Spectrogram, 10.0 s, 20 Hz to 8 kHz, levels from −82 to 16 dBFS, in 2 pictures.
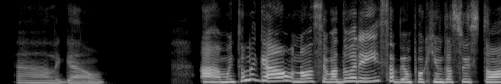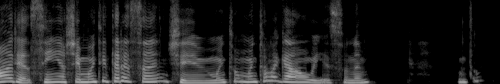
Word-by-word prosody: Ah, 190 -2 -8
legal. 170 - -7 0.9
Ah, 130 - +5
muito 260 +8 0
legal. 380 -5 +6
Nossa, 290 +1 +2
eu 255 - -1
adorei 310 +5 +3
saber 300 -10 0
um 250 - +3
pouquinho 260 0 +1
da 255 - 0
sua 265 +1 -3
história, 250 -2 +2
assim, 250 +3 -4
achei 250 0 -2
muito 270 +5 -1
interessante, 295 -4 -4 0.2
muito, 200 +9 -8
muito 270 +4 -3
legal 265 - -1
isso, 200 +1 -10
né. 200 +1 -6 1.0
Muito 335 +10 -10
260 Hz, 145 wpm, -24 LUFS, 230-305 Hz, 1.0 s, legal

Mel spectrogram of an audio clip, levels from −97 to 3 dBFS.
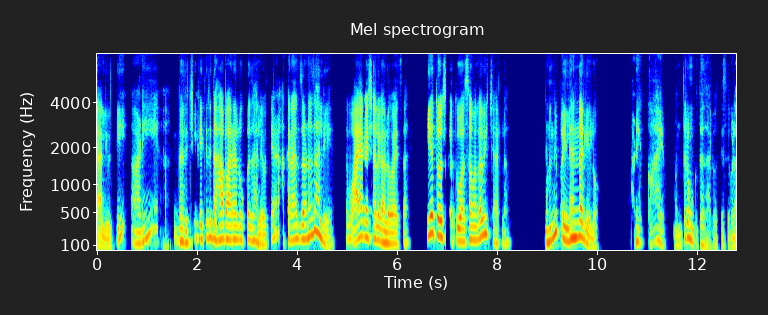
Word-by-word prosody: आली 90 -5 -1
होती 85 - -5
आणि 175 - -4 0.3
घरची 125 +1 -3
काहीतरी 170 +1 -3
10-12 160 0 +2
लोकं 155 0 -4
झाले 145 -8 -2
होते 110 +8 -6
आणि 215 +7 -7
11 155 0 -1
जण 165 +3 +2
झाले 195 - +2
तर - - -17
वाया 190 - +4
कशाला 170 -3 +1
घालवायचा 120 -4 +1 0.4
येतोस 210 -4 +5
का 155 - -2
तू? 145 - +3
असं 140 +3 +1
मला 155 +3 +1
विचारलं. 190 - -2 0.8
म्हणून 130 +4 +1
मी 225 - +5
पहिल्यांदा 180 +5 +5
गेलो 85 - -2 0.7
आणि 140 - -3 0.2
काय 140 -4 -7 0.2
मंत्रमुग्ध 115 - -3
झालो 80 -3 -13
ते 85 +2 -17
सगळं 85 +1 -10
150 Hz, 155 wpm, -25 LUFS, 115-170 Hz, 0.8 s, येतोस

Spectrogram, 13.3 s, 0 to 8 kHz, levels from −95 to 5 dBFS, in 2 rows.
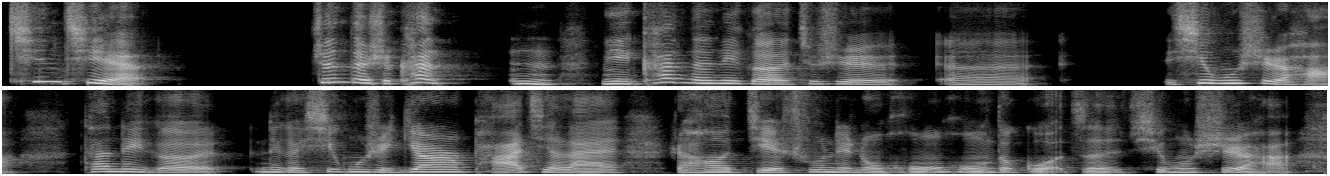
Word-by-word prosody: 亲 430 0 +1
切， 295 -9 +5 0.8
真 350 +2 0
的 305 -3 +7
是 255 - +2
看 320 +3 +3 0.3
嗯， 215 -6 +1 0.2
你 225 0 +2
看 355 +10 0
的 275 -2 +4
那 260 -1 +3
个 200 -6 +3
就 190 +5 -8
是， 190 -6 -3
呃， 160 -4 -9 0.7
西 295 - +2
红 270 -1 +6
柿 275 -2 +3
哈， - - -2 0.3
它 240 +1 -2
那 240 -2 0
个 160 -7 -2
那 210 0 -4
个 190 -2 -3
西 180 +7 -4
红 230 0 -1
柿 205 -3 -1
秧 220 -1 +5
儿 220 -1 +2
爬 220 - +2
起 195 0 -4
来， 145 0 -1 0.2
然 160 +1 -4
后 200 0 +1
结 170 -4 -1
出 180 +4 -7
那 195 -2 -1
种 145 -5 -4
红 145 +7 -3
红 145 -7 -3
的 185 - -1
果 140 -7 -3
子， 135 +3 -5
西 140 +7 -6
红 175 -2 -4
柿 180 +3 0
哈， - - -4
200 Hz, 215 characters per minute, -23 LUFS, 170-240 Hz, 0.8 s, 的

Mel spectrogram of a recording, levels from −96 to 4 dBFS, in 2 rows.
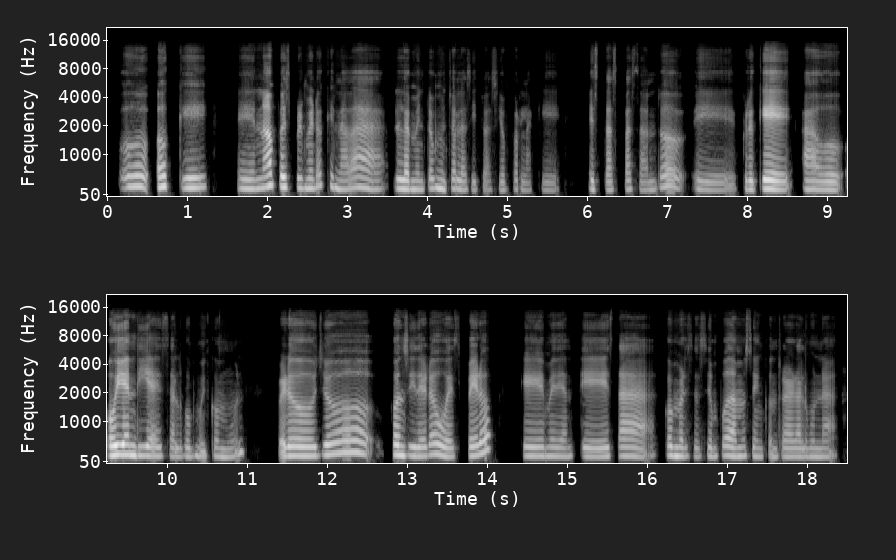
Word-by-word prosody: Oh, 245 +1 +1
okey. 230 -1 +2 0.4
Eh, 200 0 -2
no, 240 +6 +5
pues, 235 -3 +4
primero 220 +2 -4
que 250 - -9
nada, 205 -1 -4
lamento 195 0 0
mucho 205 -1 -2
la 185 -2 -6
situación 175 -1 -17
por 195 +1 -18
la 170 0 -18
que 170 +2 -19 0.3
estás 180 -2 -8
pasando. 190 +5 -8
Eh, 170 - -11
creo 185 -1 -3
que 190 -3 +7
a 185 -2 -3
o 175 -1 -3
hoy 215 +2 +11
en 225 -1 +8
día 205 -1 0
es 195 0 -7
algo 185 0 -8
muy 200 - -8
común, 185 +9 -9 0.4
pero 200 0 +4
yo 255 +5 +1 0.2
considero, 210 0 +2
o 200 - +2
espero 205 - -1 0.3
que 195 -1 -2
mediante 185 -1 -6
esta 195 +1 -5
conversación 190 -2 -4
podamos 195 -1 -3
encontrar 180 0 -8
alguna 180 +2 -8
195 Hz, 135 wpm, -21 LUFS, 185-215 Hz, 0.4 s, hoy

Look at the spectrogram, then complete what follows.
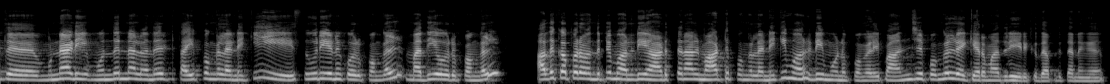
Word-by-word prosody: இது 240 -1 +2 0.3
முன்னாடி 255 +3 +5 0.2
முந்தின 255 +4 0
நாள் 250 -3 +1
வந்து 235 +3 -1 0.2
தைப்பொங்கல் 230 +1 -1
அன்னைக்கு 210 +9 -5 0.4
சூரியனுக்கு 255 -1 +1
ஒரு 210 - -3
பொங்கல், 220 +7 -2 0.2
மதிய 225 +4 +2
ஒரு 210 -1 -1
பொங்கல். 195 - +1 0.5
அதுக்கப்புறம் 290 +1 +3
வந்துட்டு 245 +3 -2
மறுபடியும் 230 -1 +3
அடுத்த 215 +3 -1
நாள் 245 0 +4
மாட்டு 225 +4 +2
பொங்கல் 210 -2 -2
அன்னைக்கு 210 +8 -3
மறுபடியும் 245 -3 0
3 195 -2 -3
பொங்கல். 180 0 -3
இப்ப 195 - -2
5 235 +5 -1
பொங்கல் 255 +3 +1
வைக்கிற 195 -2 -1
மாதிரி 185 0 -1
இருக்குது 165 -1 -5
அப்டித்தானங்க? 160 -2 -7
225 Hz, 170 wpm, -21 LUFS, 205-255 Hz, 0.5 s, முன்னாடி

